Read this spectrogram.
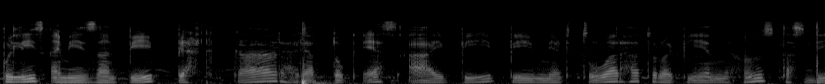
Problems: none marked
